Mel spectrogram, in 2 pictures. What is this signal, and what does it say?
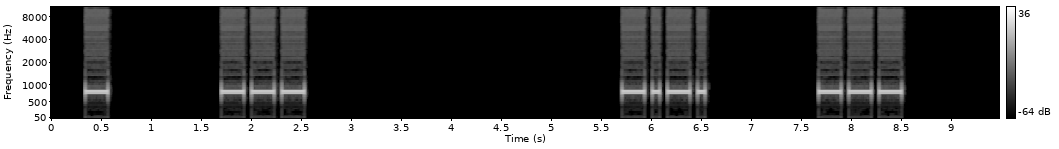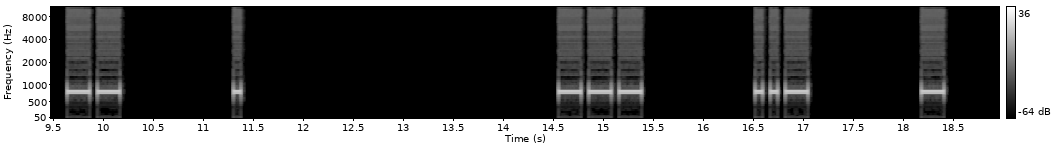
Morse code, heard as a keyed tone, about 16 wpm, spaced as for 6 wpm, 800 Hz. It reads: TO COME OUT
